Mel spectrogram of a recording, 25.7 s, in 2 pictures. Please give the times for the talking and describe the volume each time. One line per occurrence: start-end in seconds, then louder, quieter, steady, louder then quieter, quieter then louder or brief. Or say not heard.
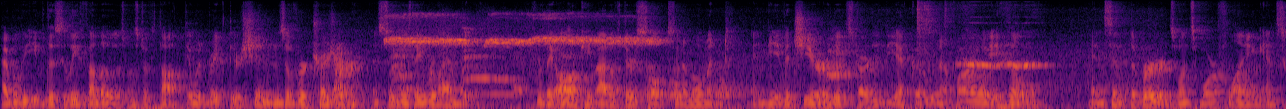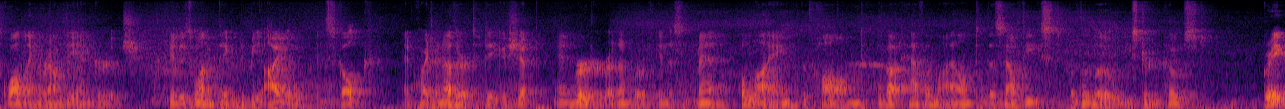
0.0-25.6 steady.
